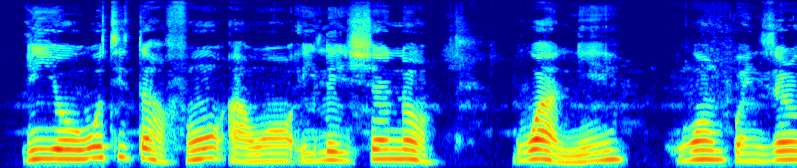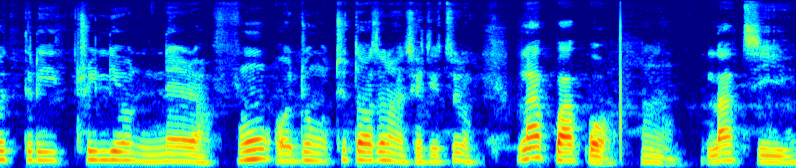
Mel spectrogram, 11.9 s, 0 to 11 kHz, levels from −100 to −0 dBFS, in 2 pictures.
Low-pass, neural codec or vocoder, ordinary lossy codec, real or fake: none; none; none; real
